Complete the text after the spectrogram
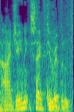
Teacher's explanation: in British English, it would be pronounced hygienic, with a long E sound in the middle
